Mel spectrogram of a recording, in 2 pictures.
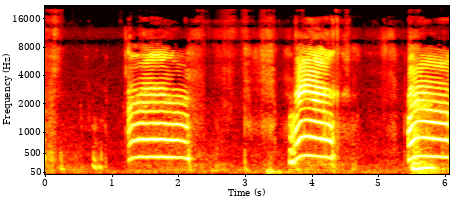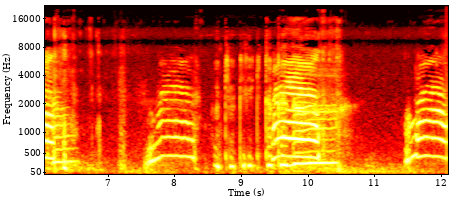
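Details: Tuxedo cat named Zakio, a black-and-white house cat indoors, answering its owner with a string of clear harmonic meows, about six calls spaced one to two seconds apart, some rising then falling, with a woman's soft speech in between.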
